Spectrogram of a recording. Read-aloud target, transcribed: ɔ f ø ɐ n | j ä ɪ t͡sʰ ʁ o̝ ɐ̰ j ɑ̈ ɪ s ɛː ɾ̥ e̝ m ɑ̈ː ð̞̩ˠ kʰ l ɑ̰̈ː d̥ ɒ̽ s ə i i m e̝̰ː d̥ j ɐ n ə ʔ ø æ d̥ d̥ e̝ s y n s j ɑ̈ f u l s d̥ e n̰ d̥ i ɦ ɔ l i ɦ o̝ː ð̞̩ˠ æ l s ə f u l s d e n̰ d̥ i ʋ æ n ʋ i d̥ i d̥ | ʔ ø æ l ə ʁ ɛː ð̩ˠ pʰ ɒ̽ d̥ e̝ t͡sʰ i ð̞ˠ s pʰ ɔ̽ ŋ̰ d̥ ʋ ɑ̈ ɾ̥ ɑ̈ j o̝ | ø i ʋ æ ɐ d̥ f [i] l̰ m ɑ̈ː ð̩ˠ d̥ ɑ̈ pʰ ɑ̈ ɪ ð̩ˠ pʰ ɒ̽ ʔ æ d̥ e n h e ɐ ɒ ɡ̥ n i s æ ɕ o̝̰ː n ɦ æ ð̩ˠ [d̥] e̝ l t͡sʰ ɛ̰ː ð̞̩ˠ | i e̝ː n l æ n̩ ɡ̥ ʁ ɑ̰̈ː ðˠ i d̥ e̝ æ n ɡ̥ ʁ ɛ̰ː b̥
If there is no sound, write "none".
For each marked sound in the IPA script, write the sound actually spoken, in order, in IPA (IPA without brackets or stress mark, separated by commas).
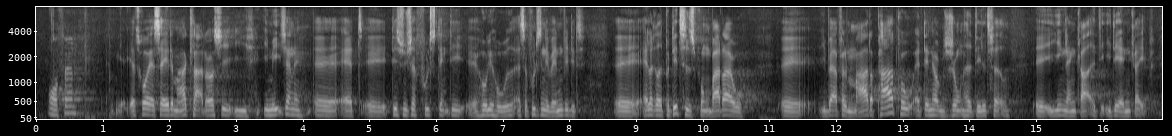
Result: æ, d̥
